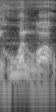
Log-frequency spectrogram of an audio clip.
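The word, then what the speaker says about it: هُوَ اللَّهُ: Maintenant ici, on peut faire une liaison. Raison pour laquelle on a une nouvelle prononciation, une nouvelle manière de lire. C'est Huwallahu. On va lier, c'est-à-dire la liaison qui existe ici, qui va permettre de faire la liaison Huwallahu.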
